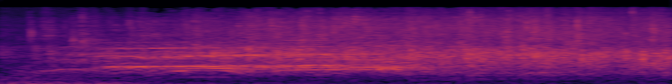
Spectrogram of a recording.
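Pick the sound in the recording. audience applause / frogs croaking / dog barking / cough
audience applause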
